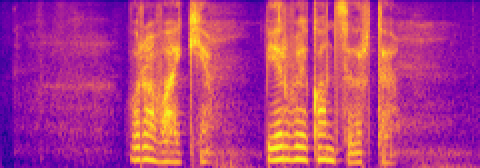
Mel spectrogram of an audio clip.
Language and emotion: Russian, sad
